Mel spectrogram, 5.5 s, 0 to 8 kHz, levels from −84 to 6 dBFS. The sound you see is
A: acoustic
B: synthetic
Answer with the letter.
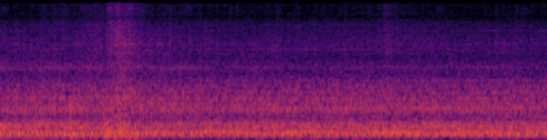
A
